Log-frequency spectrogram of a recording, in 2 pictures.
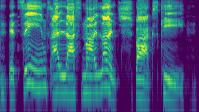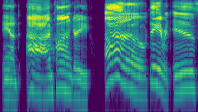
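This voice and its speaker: In a put-on character voice, a man talks very slowly at a high pitch with lively intonation. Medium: read story. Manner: playful, mischievous.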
